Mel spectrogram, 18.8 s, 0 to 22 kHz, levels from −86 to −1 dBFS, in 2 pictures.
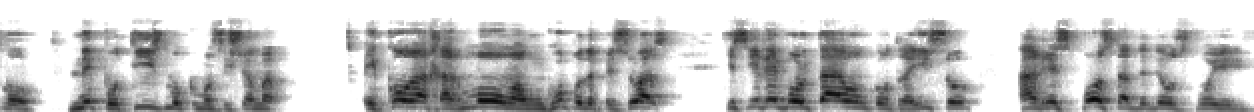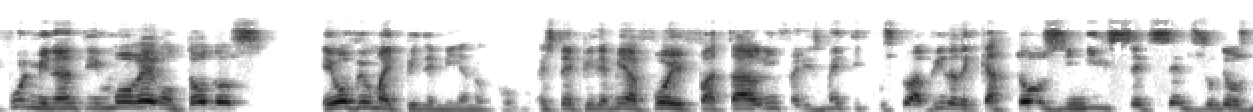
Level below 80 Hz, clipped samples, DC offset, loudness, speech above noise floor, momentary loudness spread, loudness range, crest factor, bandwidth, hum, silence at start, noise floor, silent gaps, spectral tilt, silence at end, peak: -68 dBFS; under 0.1%; under 0.1%; -16 LUFS; 23 dB; 14 LU; 6 LU; 18 dB; 10.5 kHz; none; 0 s; -41 dBFS; none; -2 dB/octave; 0 s; 0 dBFS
